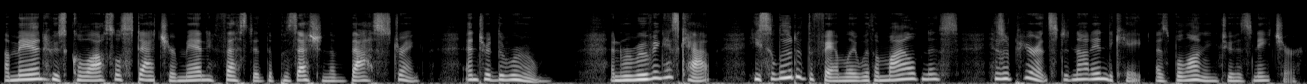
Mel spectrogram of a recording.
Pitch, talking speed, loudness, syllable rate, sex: 200 Hz, 160 wpm, -20 LUFS, 5.6 syllables/s, female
